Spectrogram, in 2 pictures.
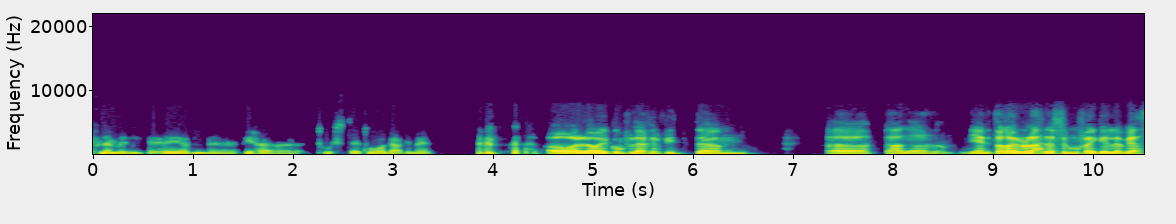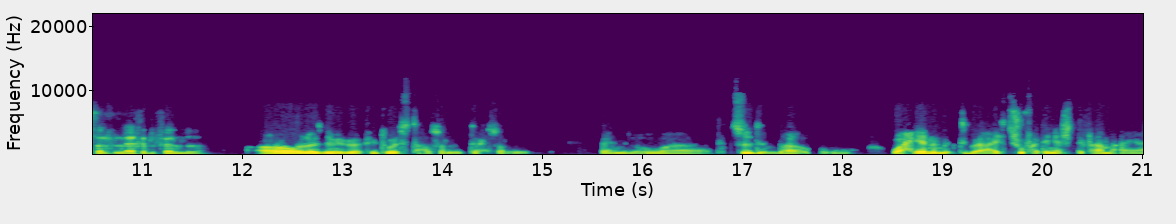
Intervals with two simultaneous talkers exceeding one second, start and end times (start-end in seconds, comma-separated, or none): none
